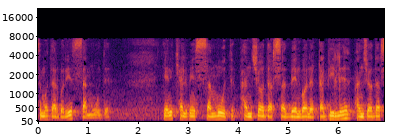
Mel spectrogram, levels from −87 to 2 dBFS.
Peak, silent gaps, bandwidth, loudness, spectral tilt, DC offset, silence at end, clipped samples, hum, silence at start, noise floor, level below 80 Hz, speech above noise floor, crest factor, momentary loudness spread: -2 dBFS; none; 7.8 kHz; -15 LUFS; -5.5 dB/octave; under 0.1%; 0 s; under 0.1%; none; 0 s; -38 dBFS; -54 dBFS; 24 dB; 12 dB; 7 LU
